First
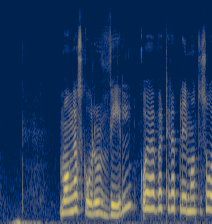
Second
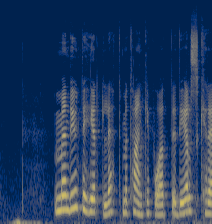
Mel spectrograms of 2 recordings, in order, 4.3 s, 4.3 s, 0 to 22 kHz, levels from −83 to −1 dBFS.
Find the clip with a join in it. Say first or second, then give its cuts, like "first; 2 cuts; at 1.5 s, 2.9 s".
second; 1 cut; at 1.0 s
